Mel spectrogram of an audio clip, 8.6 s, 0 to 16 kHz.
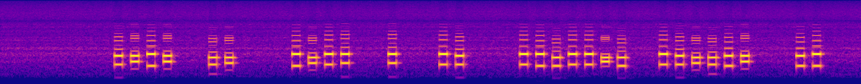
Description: DTMF, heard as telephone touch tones, dialled by machine, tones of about 80 ms. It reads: 5030 47 3769 9 65 63166*1 657420 23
